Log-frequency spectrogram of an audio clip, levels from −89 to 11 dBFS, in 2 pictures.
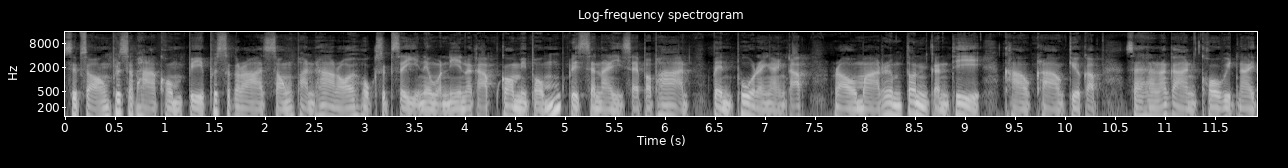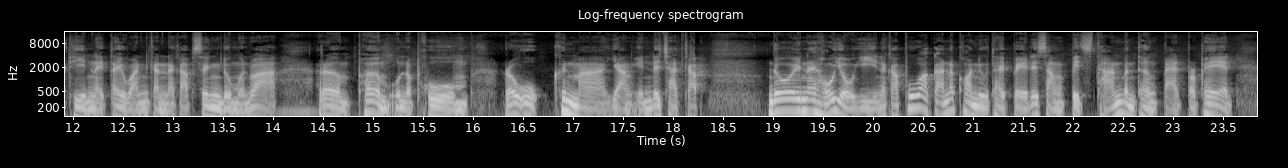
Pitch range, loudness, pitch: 90-110 Hz, -17 LUFS, 95 Hz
